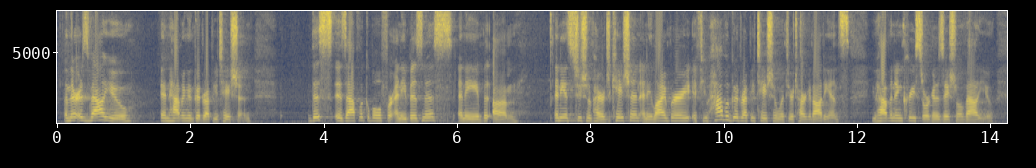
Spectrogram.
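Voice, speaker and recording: Over noticeable background noise, a woman talks very fast at a medium pitch. Her loudness stays very even and her intonation fairly even. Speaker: marketing and communications speaker. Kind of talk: lecture presentation.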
